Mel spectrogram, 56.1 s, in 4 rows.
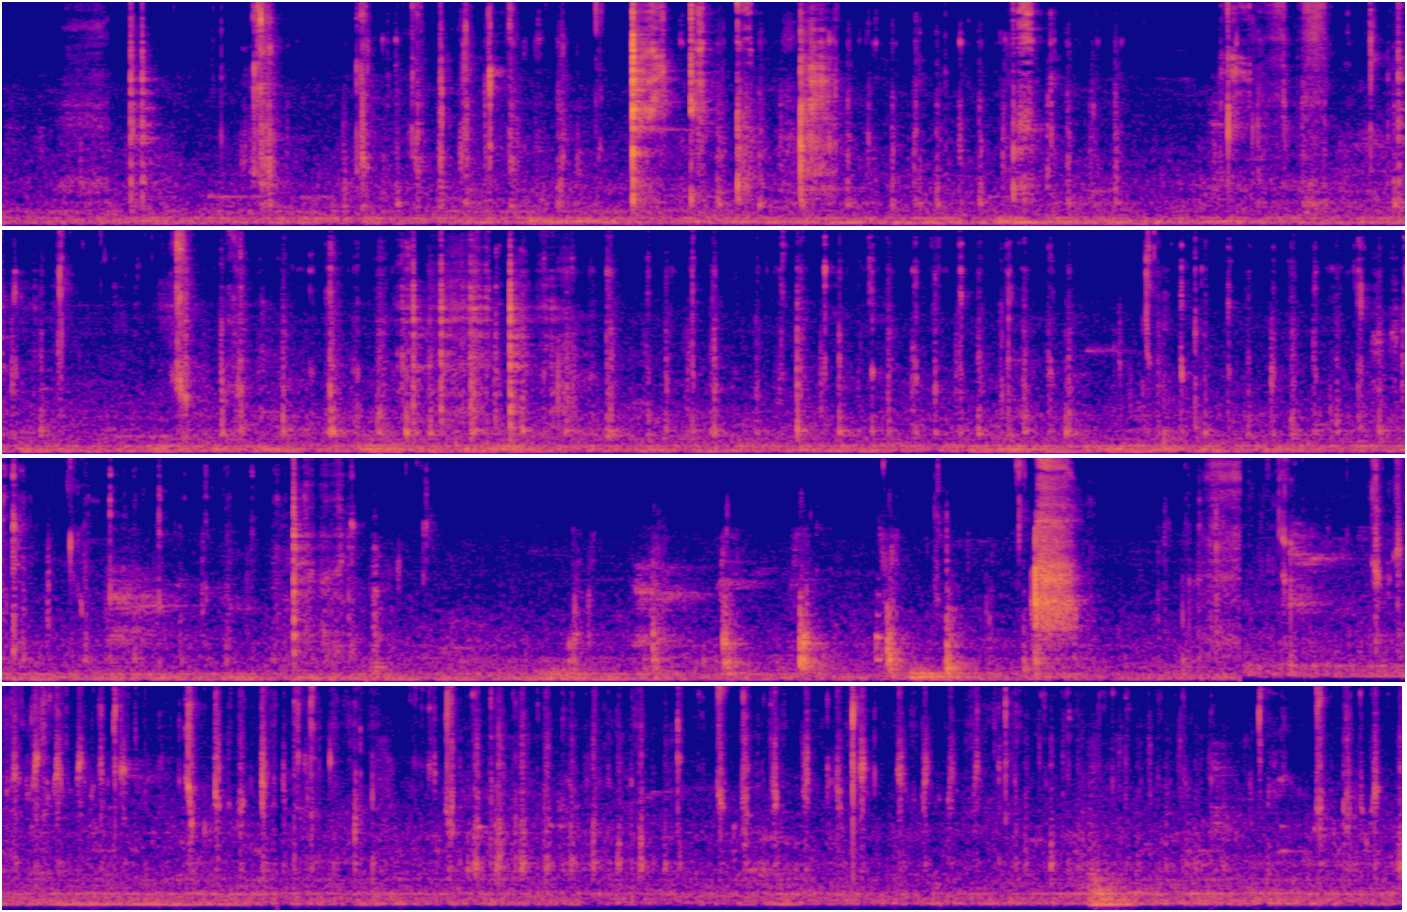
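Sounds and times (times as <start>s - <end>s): chewing and crunching chips: 2.0s - 32.7s, 39.6s - 56.0s
fork clicking and scraping on plate: 5.5s - 9.2s.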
